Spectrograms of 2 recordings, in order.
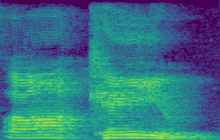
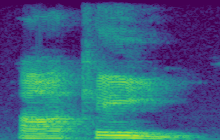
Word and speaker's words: arcane: first of all it's arcane two syllables are cane stresses on the second syllable arcane it means something that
